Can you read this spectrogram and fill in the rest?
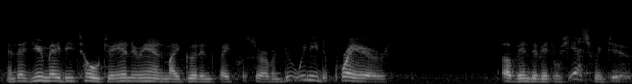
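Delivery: very soft, low pulpit aside; subdued, reverent sermon tone; hushed preaching. Real, not acted. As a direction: bring the appeal right down, quiet and low. Hushed preaching after loud appeal.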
